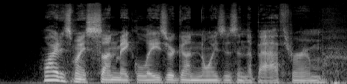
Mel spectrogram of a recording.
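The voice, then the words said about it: Disappointed reading voice. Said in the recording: “in an appropriately disappointed voice”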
